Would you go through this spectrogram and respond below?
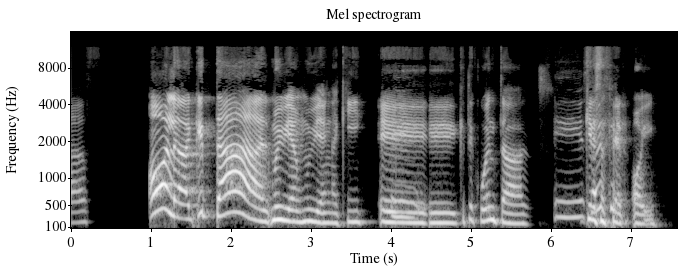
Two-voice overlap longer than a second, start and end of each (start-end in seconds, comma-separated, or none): none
